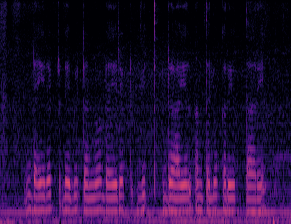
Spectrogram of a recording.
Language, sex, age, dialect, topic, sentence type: Kannada, female, 36-40, Mysore Kannada, banking, statement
